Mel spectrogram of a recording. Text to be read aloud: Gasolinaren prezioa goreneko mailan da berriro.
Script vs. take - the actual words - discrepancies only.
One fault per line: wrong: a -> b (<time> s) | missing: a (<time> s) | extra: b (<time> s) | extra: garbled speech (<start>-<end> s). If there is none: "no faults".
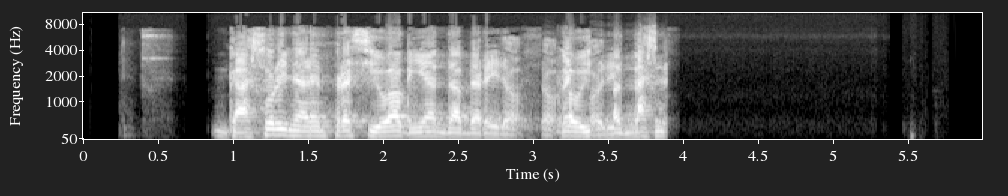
missing: goreneko (2.1 s)
extra: garbled speech (3.0-3.9 s)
